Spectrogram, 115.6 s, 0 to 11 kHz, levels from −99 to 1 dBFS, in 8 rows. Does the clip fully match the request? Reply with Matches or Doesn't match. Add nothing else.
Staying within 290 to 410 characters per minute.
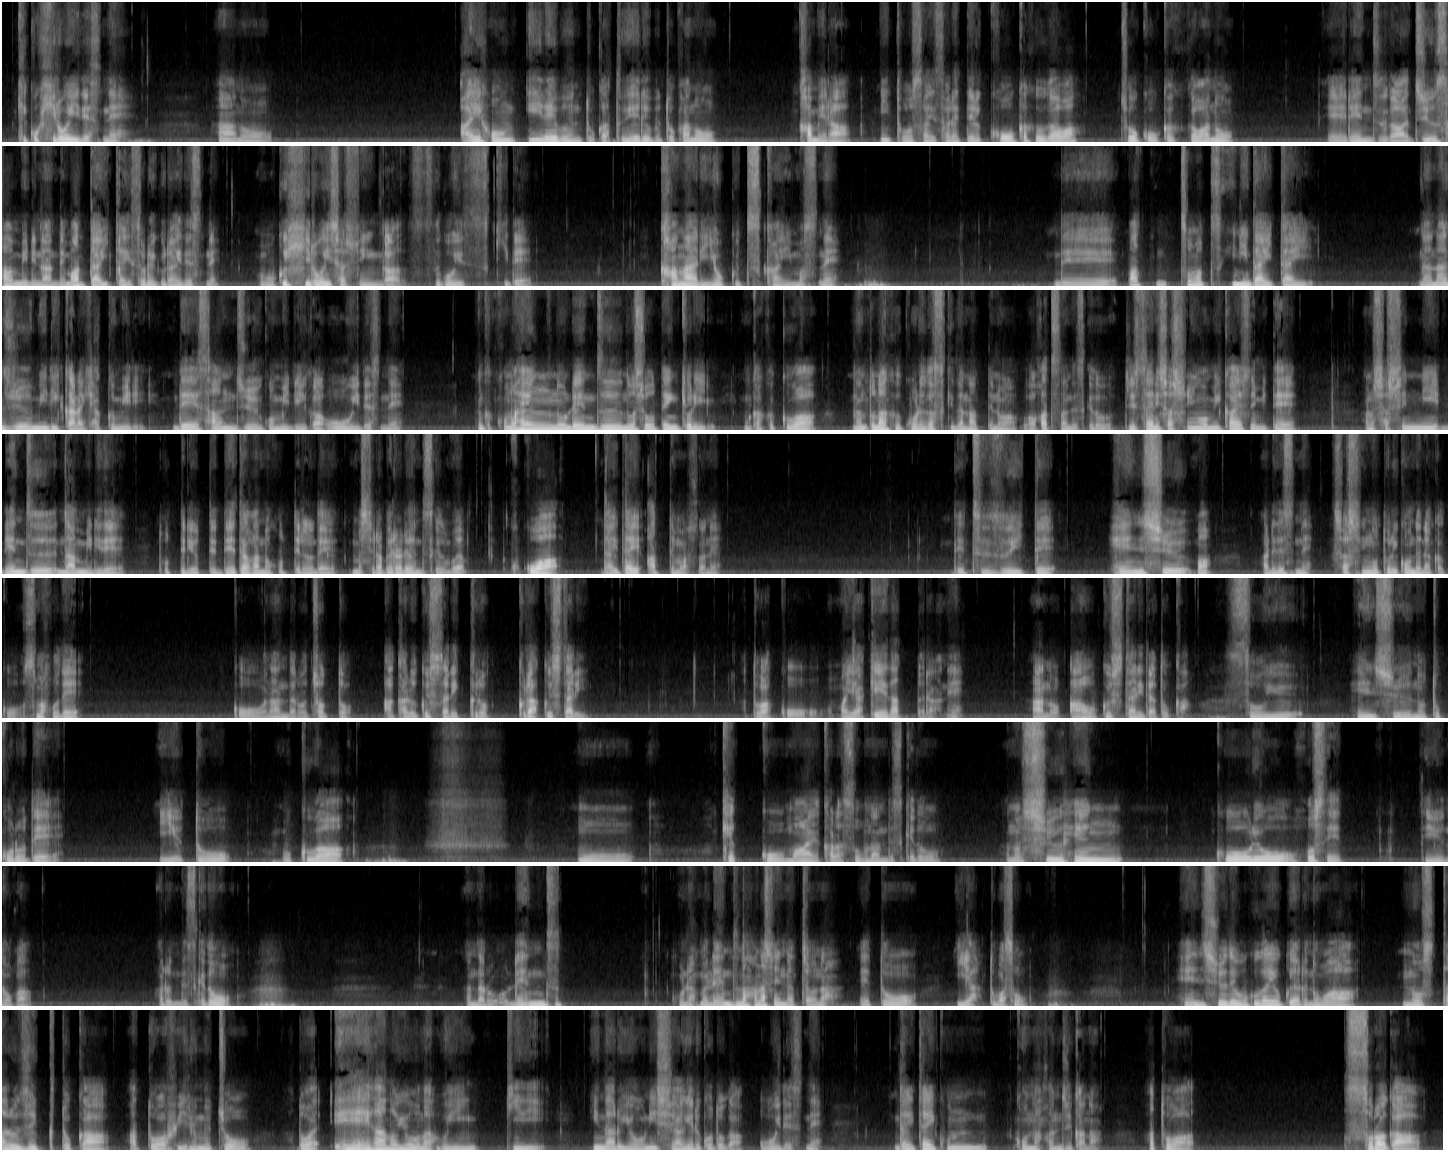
Doesn't match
